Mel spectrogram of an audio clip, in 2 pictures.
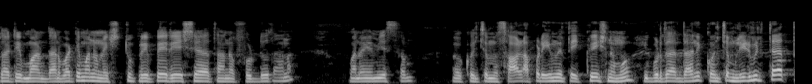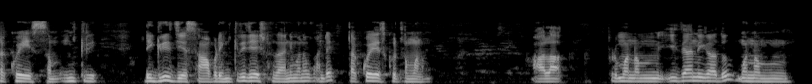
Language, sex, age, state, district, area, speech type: Telugu, male, 18-30, Telangana, Hyderabad, urban, spontaneous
